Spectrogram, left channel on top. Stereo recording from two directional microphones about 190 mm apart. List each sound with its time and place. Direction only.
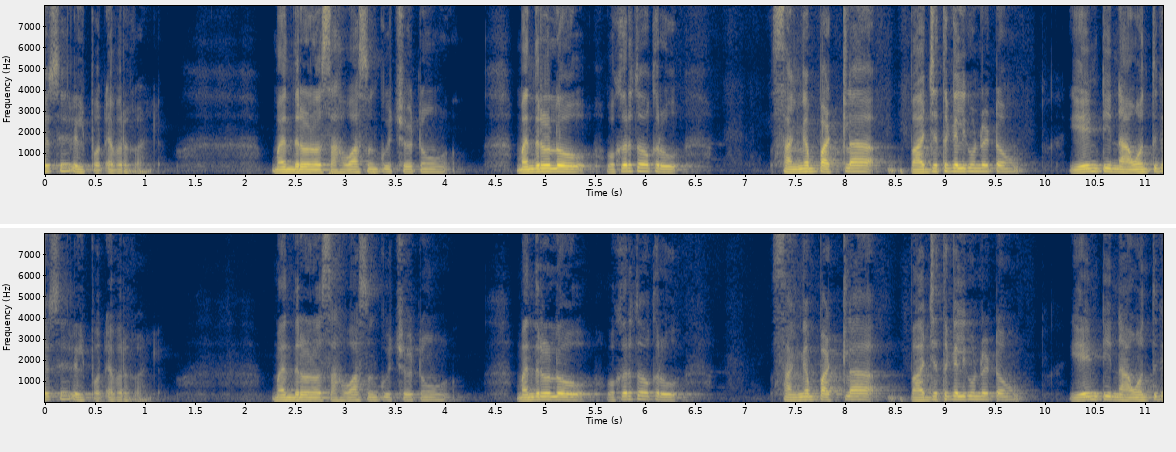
0.0 s speech: 20° left (ahead or behind)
